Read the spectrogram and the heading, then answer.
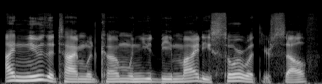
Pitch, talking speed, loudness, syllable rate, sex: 140 Hz, 240 wpm, -18 LUFS, 4.8 syllables/s, male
